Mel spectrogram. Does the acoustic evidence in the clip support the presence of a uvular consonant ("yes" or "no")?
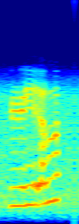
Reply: no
